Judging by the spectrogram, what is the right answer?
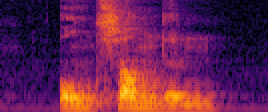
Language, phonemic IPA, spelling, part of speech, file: Dutch, /ɔntˈzɑndə(n)/, ontzanden, verb, Nl-ontzanden.ogg
- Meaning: to remove sediment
